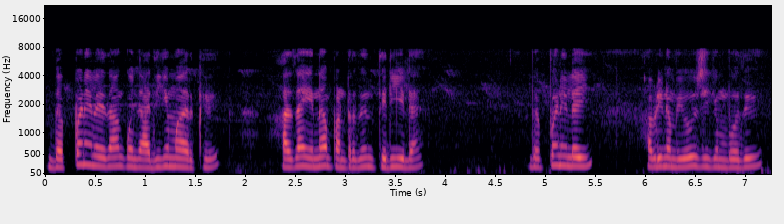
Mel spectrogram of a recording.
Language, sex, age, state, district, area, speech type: Tamil, male, 18-30, Tamil Nadu, Cuddalore, rural, spontaneous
